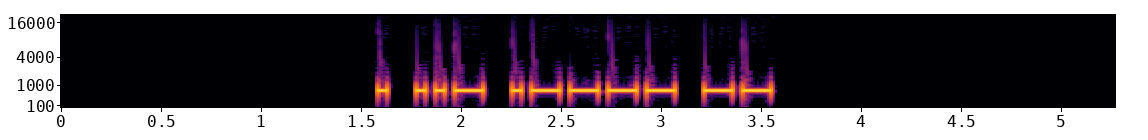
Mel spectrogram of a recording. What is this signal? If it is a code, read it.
Morse code, heard as a keyed tone, about 25 wpm, 700 Hz. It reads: EU1M
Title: DXCC-100 Call Signs - 4 Characters - Repeated 2x - 25wpm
